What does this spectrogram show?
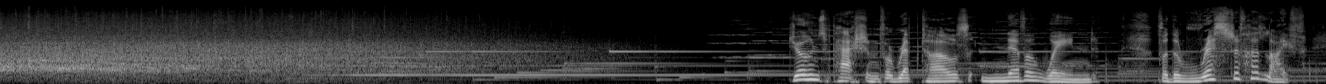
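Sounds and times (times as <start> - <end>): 
crowd applauding: 0.0 - 7.0
sustained musical tones: 3.0 - 11.4
speech: 7.9 - 13.2.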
